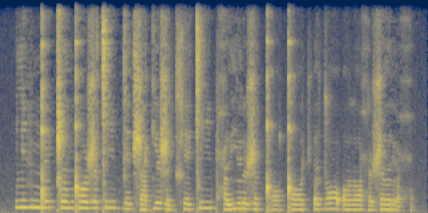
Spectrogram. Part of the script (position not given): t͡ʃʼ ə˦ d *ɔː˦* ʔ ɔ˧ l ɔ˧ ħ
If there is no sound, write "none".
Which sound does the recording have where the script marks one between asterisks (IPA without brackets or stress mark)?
ɔː˦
